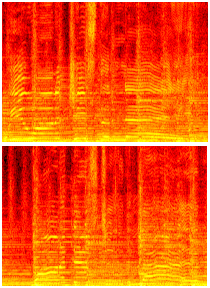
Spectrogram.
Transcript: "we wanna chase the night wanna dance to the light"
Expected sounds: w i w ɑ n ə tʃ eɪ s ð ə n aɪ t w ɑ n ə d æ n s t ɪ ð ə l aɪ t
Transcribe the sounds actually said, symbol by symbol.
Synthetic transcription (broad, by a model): w i w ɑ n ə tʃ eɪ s ð ə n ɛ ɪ w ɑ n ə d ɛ s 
